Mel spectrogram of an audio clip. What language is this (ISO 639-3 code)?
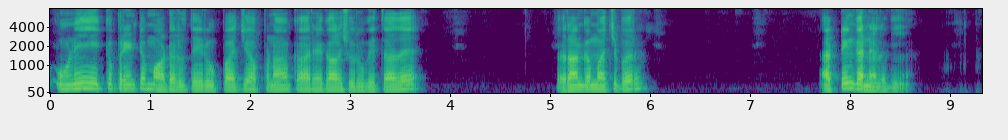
doi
